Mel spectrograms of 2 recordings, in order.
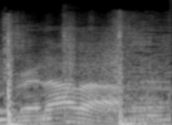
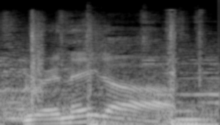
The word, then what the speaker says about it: Grenada: So today, like we Germans say, we are in Grenada. But I heard in English it's called Grenada. Say it right.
